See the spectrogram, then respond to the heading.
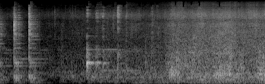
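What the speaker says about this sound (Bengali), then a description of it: "এবার একটু ভালো করে কষাতে থাকবো" Ginger-garlic paste with turmeric, chilli, coriander and cumin powders sautéed in a pan: a few sharp spoon clanks against metal, then a steady rising sizzle of frying, close by, no talking.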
